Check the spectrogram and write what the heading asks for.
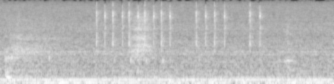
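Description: Computer keyboard typing in two short quick runs of key clicks, a little after a second in and again around three seconds, over a low steady hum.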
